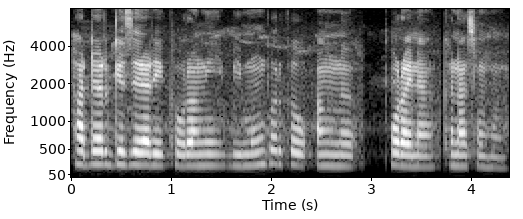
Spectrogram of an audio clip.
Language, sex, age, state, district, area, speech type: Bodo, female, 18-30, Assam, Kokrajhar, rural, read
